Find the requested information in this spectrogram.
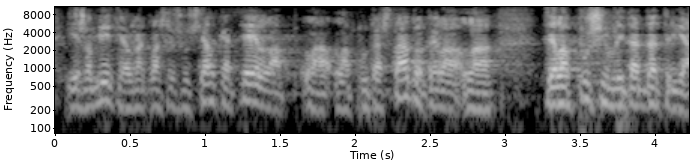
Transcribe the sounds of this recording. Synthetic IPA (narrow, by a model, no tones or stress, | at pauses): iezomikɛunaklasesusijalˠkat̪elalalaput̪ast̪at̪ot̪elalad̪elapusiβilit̪at̪̚d̪ət̪ɾia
